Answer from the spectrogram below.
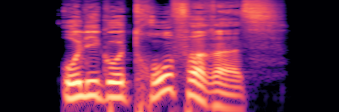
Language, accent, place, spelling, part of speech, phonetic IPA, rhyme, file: German, Germany, Berlin, oligotropheres, adjective, [oliɡoˈtʁoːfəʁəs], -oːfəʁəs, De-oligotropheres.ogg
- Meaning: strong/mixed nominative/accusative neuter singular comparative degree of oligotroph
